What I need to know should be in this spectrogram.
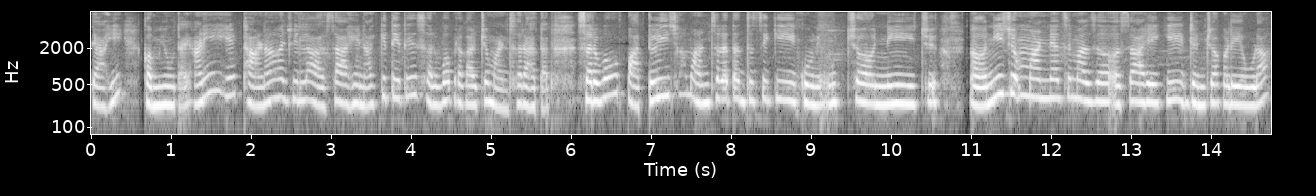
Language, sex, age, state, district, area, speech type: Marathi, female, 18-30, Maharashtra, Thane, urban, spontaneous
